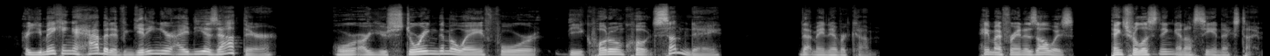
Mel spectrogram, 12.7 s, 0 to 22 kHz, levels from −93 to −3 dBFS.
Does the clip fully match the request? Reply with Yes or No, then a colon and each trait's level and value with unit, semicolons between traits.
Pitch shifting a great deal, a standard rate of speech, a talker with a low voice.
Yes: wide, 6.3 semitones; average, 190 wpm; low, 130 Hz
